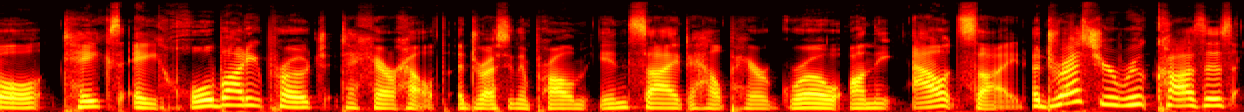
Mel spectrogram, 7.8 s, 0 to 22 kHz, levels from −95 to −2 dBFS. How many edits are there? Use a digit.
1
